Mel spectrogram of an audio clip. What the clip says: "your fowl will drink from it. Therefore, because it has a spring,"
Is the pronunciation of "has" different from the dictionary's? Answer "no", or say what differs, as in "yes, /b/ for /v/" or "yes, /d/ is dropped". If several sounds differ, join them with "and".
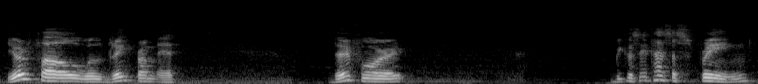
yes, /s/ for /z/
